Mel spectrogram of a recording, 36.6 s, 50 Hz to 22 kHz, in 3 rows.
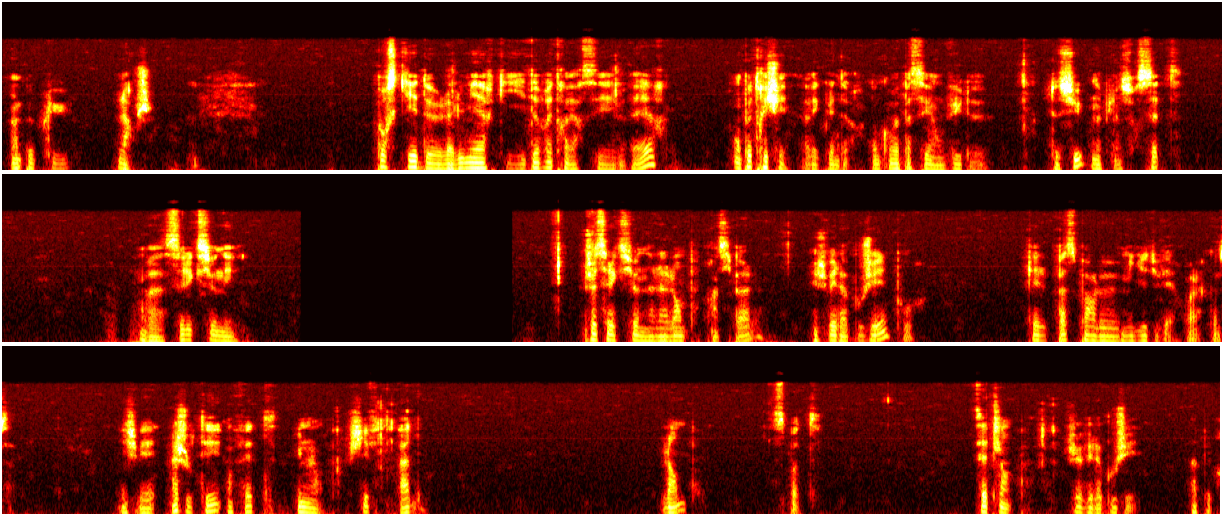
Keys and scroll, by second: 9.2 KP_7, 13.4 Tab, 27.0 shift+a, 33.6 g.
